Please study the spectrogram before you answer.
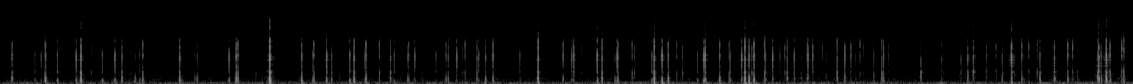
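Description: Fast binaural tapping on an eye shadow palette produces a dense, uneven stream of short, dry clicks with bright edges and almost no ring. The taps vary in loudness over a soft, low background rumble, with no voice.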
